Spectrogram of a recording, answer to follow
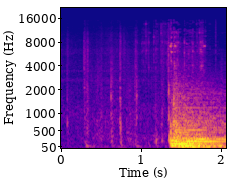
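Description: A few faint clicks, then a loud, low, dramatic orchestral chord with drums that comes in suddenly near the end and holds.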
